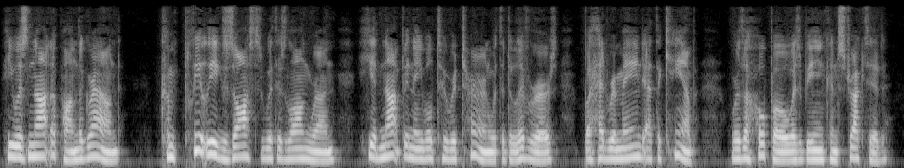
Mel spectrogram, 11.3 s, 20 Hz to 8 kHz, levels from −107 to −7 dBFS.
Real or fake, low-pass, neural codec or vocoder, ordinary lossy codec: real; 7.2 kHz; none; MP3, 64 kbps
